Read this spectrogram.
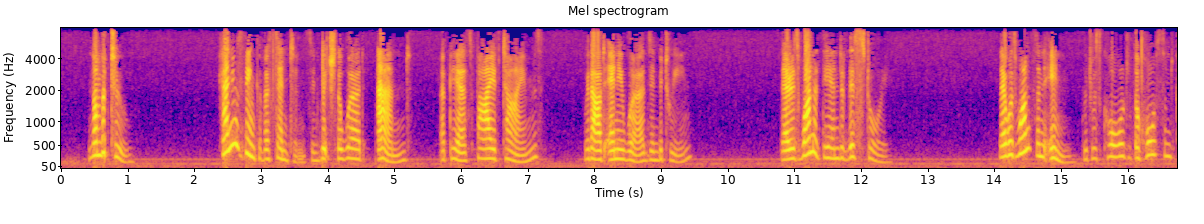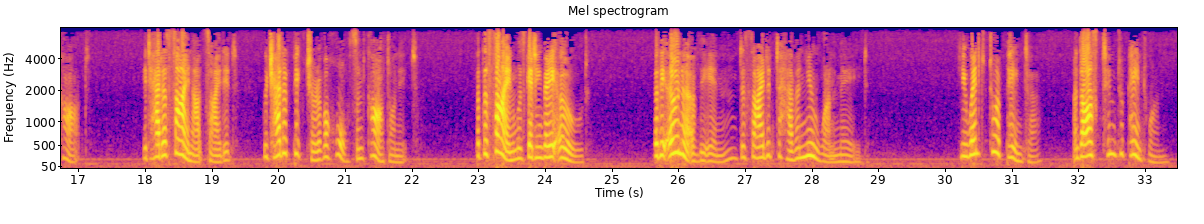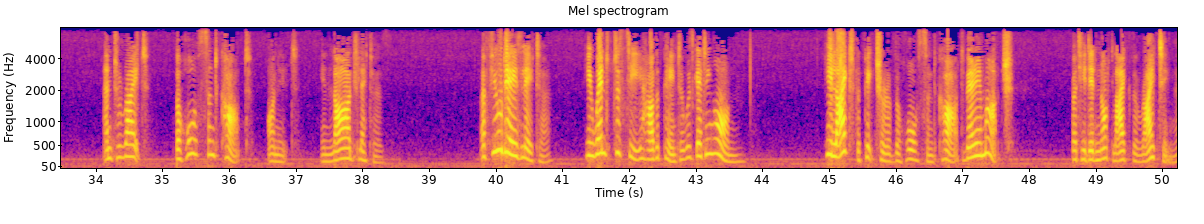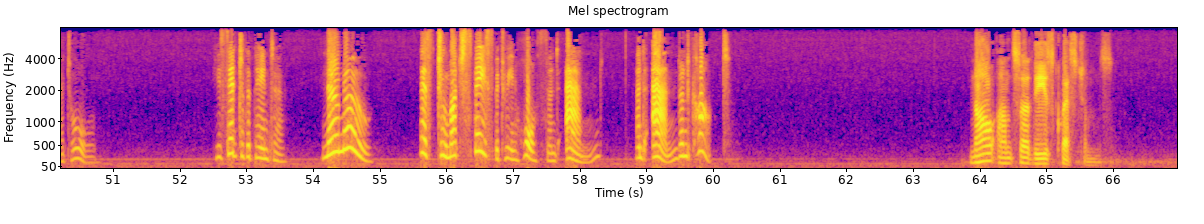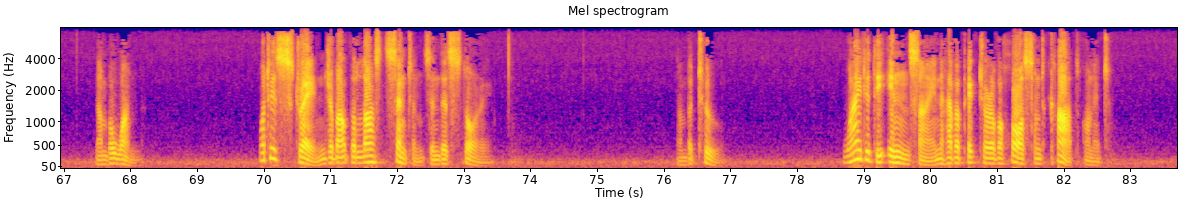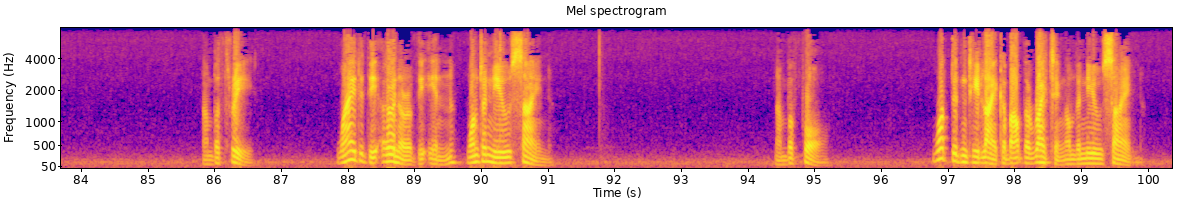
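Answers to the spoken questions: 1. The word 'and' appears five times in a row
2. Because the inn was called the Horse and Cart
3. The old sign was getting very old
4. There was too much space between 'horse' and 'and' and 'and' and 'cart'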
